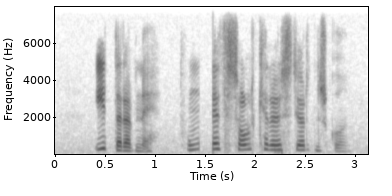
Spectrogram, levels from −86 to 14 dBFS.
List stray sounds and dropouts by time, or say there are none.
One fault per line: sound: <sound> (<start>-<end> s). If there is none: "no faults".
sound: dropout (1.4-1.6 s)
